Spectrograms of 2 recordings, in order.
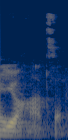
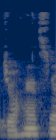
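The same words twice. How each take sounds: First: "Johansson" with the J said as Y; Y pronunciation. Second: "Johansson" with an English J as in John; hard J pronunciation. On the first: Host asks guest which is right, "Johansson" with a Y. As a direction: say "Johansson" starting "Yo-". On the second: Host asks guest which is right, "Johansson" with a J. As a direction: say "Johansson" starting with a J sound. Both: Shown as a demonstration. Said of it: "try it with the Y".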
